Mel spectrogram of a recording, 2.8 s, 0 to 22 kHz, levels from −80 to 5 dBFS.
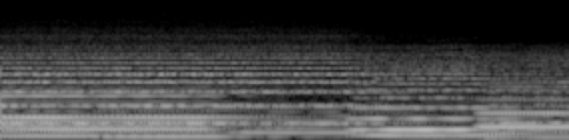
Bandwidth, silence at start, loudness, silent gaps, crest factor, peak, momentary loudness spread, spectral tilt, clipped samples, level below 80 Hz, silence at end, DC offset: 11.5 kHz; 0 s; -24 LUFS; none; 12 dB; -10 dBFS; 6 LU; -7 dB/octave; under 0.1%; -56 dBFS; 0 s; under 0.1%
